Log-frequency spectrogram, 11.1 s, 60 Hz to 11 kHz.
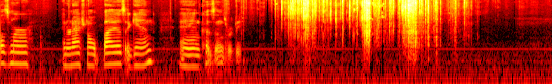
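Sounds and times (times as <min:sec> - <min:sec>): card pack wrapper tearing and crinkling: 0:05.5 - 0:09.6.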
